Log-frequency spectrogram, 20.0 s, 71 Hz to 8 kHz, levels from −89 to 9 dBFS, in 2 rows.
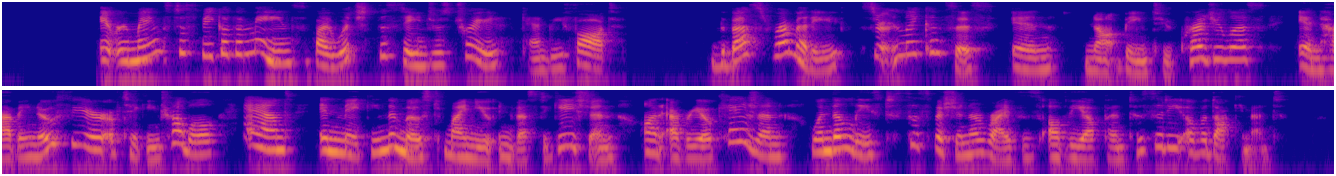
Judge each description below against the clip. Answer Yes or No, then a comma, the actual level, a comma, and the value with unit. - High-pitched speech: Yes, very high, 250 Hz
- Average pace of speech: Yes, average, 160 wpm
